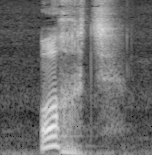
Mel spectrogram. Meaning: sister
- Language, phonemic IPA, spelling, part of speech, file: Arabic, /ʔuxt/, أخت, noun, Ar-أخت.ogg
